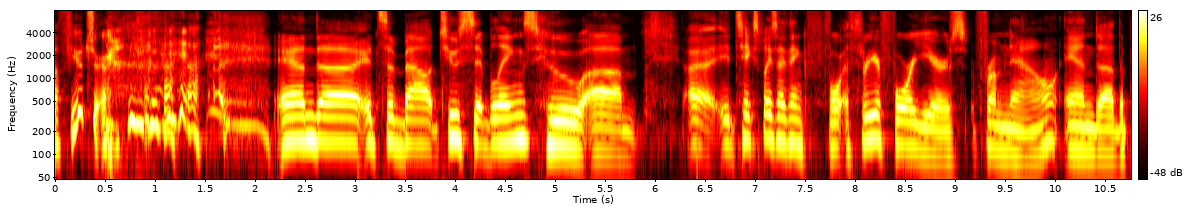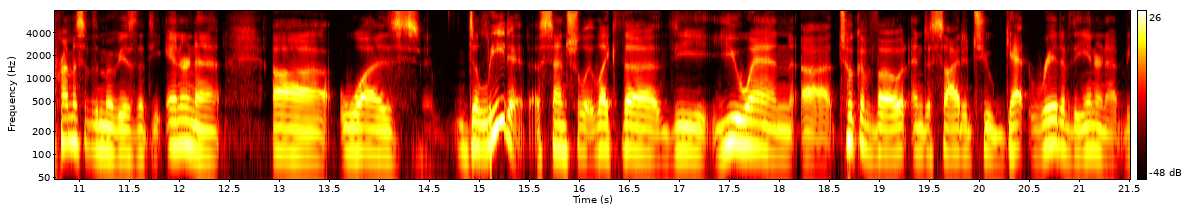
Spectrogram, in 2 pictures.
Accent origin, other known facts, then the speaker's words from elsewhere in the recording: United States; we're Colombian American, but we grew up here in the States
